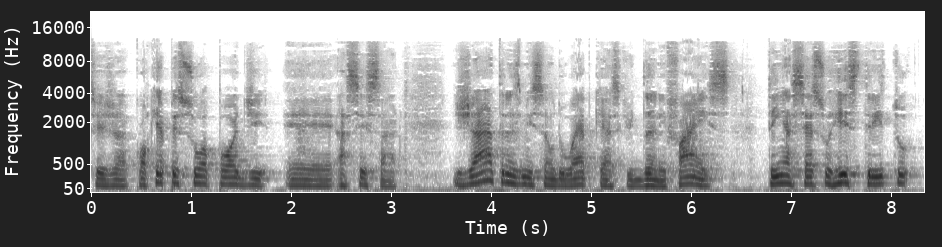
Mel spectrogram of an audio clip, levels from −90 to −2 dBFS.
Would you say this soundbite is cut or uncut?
uncut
